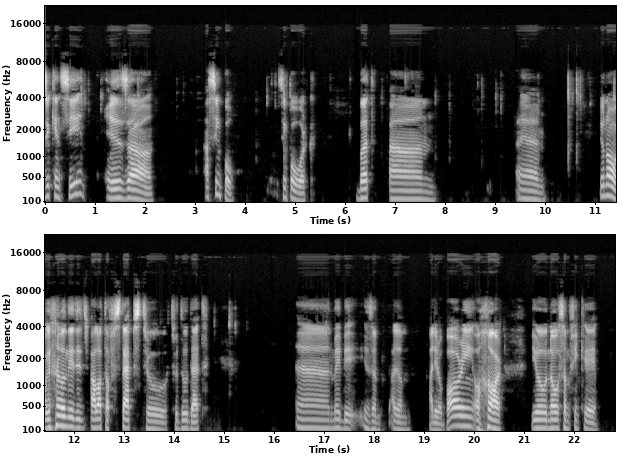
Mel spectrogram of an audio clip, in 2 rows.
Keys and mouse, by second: 0.6 a, 0.7 a, 1.5 shift+d, 4.7 g, 10.3 a, 10.5 a, 11.2 shift+d, 14.9 g, 17.4 Tab.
